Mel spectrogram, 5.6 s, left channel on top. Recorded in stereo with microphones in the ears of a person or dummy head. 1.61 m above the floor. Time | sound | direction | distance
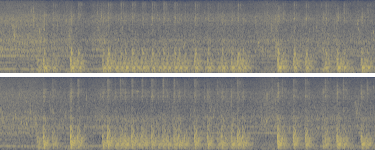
0.6 | tapping | 45° right (ahead or behind) | 8 m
